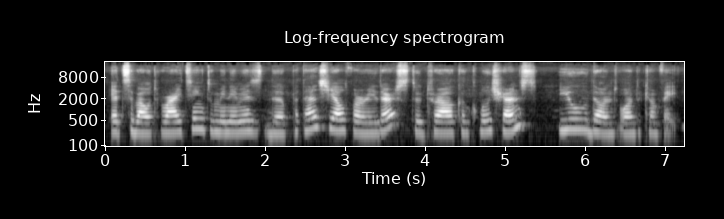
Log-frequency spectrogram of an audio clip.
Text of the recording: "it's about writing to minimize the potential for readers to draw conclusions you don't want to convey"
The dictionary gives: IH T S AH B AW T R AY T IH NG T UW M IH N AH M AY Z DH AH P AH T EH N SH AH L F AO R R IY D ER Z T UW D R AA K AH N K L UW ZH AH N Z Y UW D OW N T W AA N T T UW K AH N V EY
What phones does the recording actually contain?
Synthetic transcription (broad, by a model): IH T S AH B AW T R AY T IH NG T UW M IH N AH M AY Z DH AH P AH T EH N SH AH L F AO R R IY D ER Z T UW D R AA K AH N K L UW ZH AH N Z Y UW D OW N T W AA N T T UW K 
